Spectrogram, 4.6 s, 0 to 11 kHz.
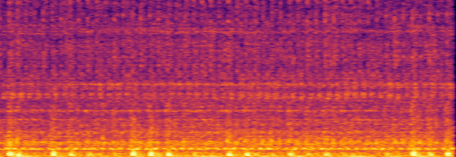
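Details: Yamaha Factor 150 single-cylinder motorcycle at idle after reassembly and repair: steady, even beat with only light valvetrain ticking, no rattle or whine; the earlier engine noise is gone.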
